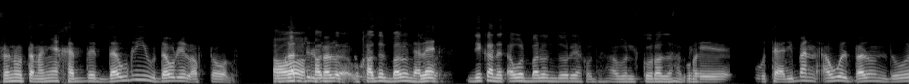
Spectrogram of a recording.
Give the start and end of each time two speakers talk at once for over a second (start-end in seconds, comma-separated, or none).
2.7-4.5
